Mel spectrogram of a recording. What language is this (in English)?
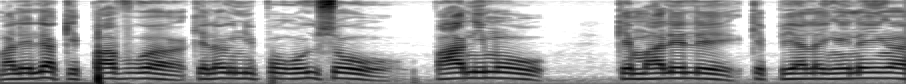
Mekeo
